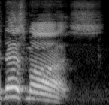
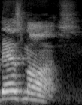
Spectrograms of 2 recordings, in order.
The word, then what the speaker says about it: Desmos: is I would like to introduce everybody to Desmos. Have y'all heard of Desmos? Okay, it is spelled D-E-S-M-O-S.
